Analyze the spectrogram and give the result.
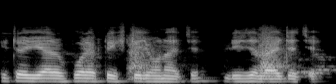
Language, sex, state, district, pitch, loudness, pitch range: Bengali, male, West Bengal, Jhargram, 140 Hz, -19 LUFS, 135-145 Hz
